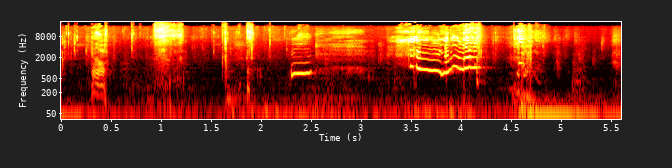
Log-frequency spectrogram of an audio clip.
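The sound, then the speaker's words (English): A male dog named Chewy squeals and whimpers in high, wavering cries that rise and fall, with short bursts and a longer drawn-out whine near the end, some background noise underneath. “Dogs don't squeal like that just for no reason.”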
